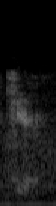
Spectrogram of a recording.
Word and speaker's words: Kir: Or yeah, Kier. K-I-R, Kier.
